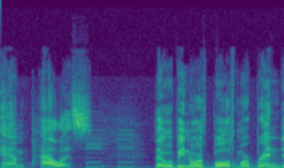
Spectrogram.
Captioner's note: buzzer beeps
